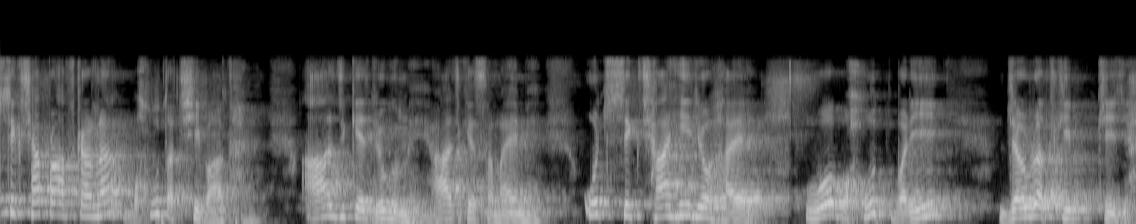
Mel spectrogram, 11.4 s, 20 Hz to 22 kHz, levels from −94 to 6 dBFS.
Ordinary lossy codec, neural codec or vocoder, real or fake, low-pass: none; none; real; 7.2 kHz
